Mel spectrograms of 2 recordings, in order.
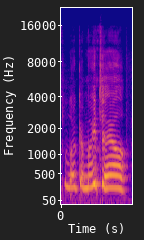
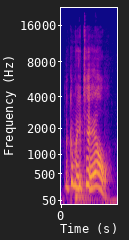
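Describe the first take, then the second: First: High, slow, loud wail; mock crying. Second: High, loud outraged cry; cursing. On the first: Beaver seeing his ugly flattened tail, mock crying. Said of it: "he starts to cry". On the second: Acted. Beaver showing Gitchimanadu his ruined tail, cursing. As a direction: yell it as an angry complaint. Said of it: "And he curses".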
